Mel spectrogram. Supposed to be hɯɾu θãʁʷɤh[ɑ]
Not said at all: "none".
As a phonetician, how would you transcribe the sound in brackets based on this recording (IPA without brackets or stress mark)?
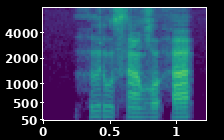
a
